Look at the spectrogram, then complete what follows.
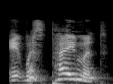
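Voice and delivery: put-on high, loud earnest boy; distressed boy Galdo. Galdo to old woman, high urgent explaining.

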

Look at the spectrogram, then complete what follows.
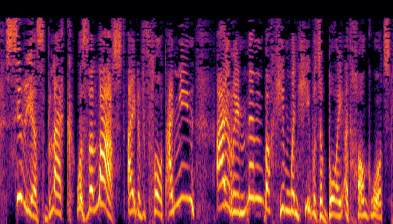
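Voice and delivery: high-pitched character voice of a chatty landlady; musing landlady, disbelieving. A narrator's reading. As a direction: reminisce incredulously in a high voice. Narrator voices Madame Rosmerta.

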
